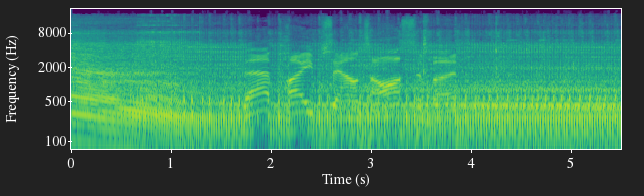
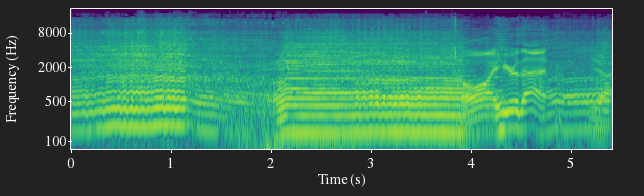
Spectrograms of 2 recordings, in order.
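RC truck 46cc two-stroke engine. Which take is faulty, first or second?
second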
